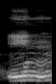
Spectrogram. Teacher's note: ان نون مشدد ہے تو غنہ کریں گے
